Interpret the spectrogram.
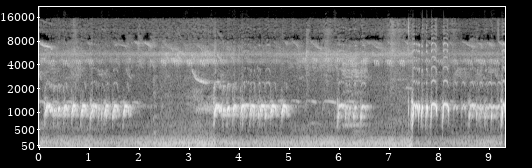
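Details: Male local zebra dove used as a lure to call rival males and settle stressed doves: repeated bursts of quick, bubbling coos, each phrase about one to two seconds, separated by short gaps, with constant low rumbling background noise.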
